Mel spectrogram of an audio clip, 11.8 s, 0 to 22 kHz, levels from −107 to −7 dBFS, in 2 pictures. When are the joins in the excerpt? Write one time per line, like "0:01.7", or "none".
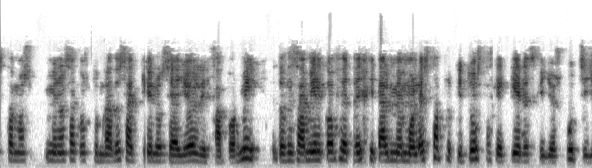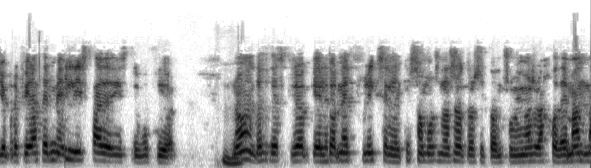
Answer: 0:01.4
0:02.7
0:03.5
0:04.9
0:06.6
0:09.2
